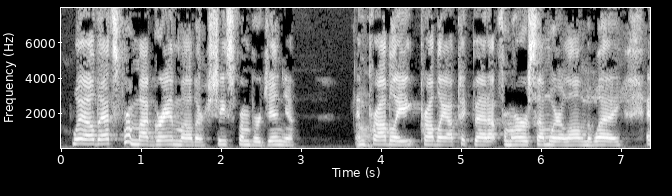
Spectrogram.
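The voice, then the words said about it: Southern US accent, antebellum touch. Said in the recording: “You got one heck of a good Southern accent. ... It's got a little touch of antebellum”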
